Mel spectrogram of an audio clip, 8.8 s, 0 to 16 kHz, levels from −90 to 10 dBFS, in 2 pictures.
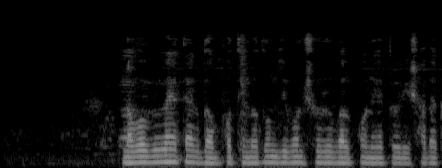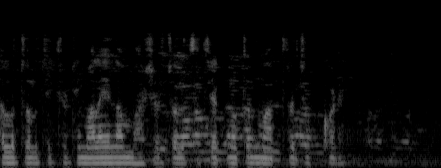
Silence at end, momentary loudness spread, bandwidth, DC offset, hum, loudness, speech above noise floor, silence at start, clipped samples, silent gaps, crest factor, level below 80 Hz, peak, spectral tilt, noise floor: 0.35 s; 16 LU; 7.6 kHz; under 0.1%; none; -40 LUFS; 38 dB; 1.2 s; under 0.1%; none; 22 dB; -72 dBFS; -20 dBFS; -7.5 dB/octave; -77 dBFS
